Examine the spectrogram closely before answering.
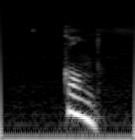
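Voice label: "kon", Dutch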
